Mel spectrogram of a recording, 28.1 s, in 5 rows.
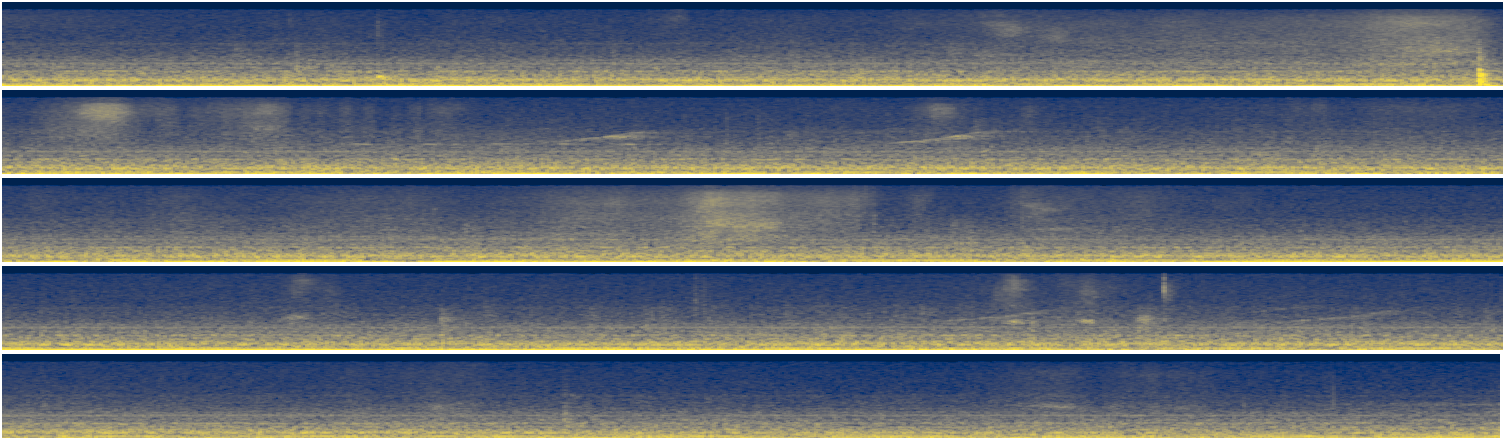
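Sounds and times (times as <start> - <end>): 
low steady hum: 0.0 - 28.1
hair play and back scratch brushing and scratching strokes: 3.5 - 7.4, 11.7 - 15.7.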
